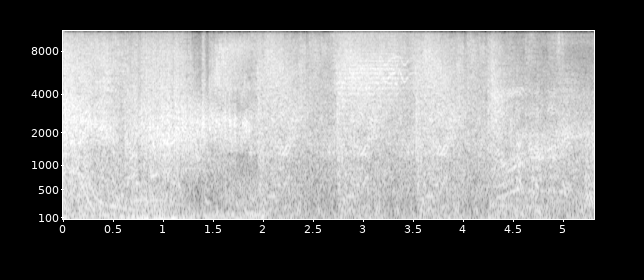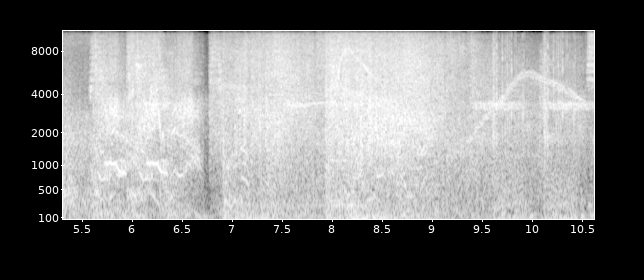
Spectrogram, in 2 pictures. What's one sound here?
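Punches and kicks land with rapid, heavy thuds.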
